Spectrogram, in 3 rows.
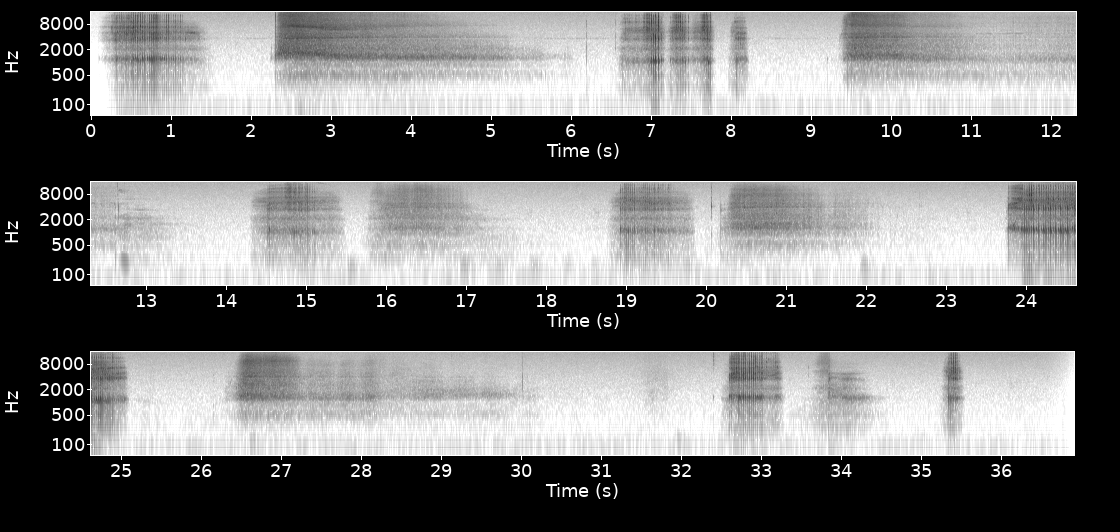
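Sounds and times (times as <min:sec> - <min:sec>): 
woman snoring: 0:00.2 - 0:01.5, 0:02.3 - 0:05.8, 0:06.6 - 0:08.3, 0:09.4 - 0:13.3, 0:14.4 - 0:17.3, 0:18.8 - 0:22.2, 0:23.8 - 0:25.2, 0:26.3 - 0:30.1, 0:32.6 - 0:34.4, 0:35.3 - 0:35.6.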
